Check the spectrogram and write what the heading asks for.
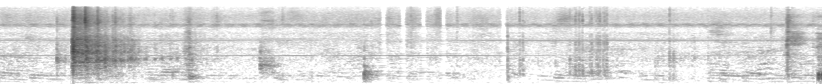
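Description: A plastic blender jar being handled after blending: a loud short clatter about a second in, then a few sharp knocks as the jar is lifted off its base and tipped over a ceramic mug to pour.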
